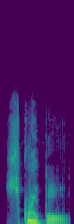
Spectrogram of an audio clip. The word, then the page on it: scruple: American English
